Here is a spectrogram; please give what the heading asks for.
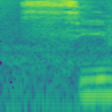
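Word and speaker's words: س: अब सीन शीन का मैं कॉन्सेप्ट देता हूँ आप लोगों को।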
